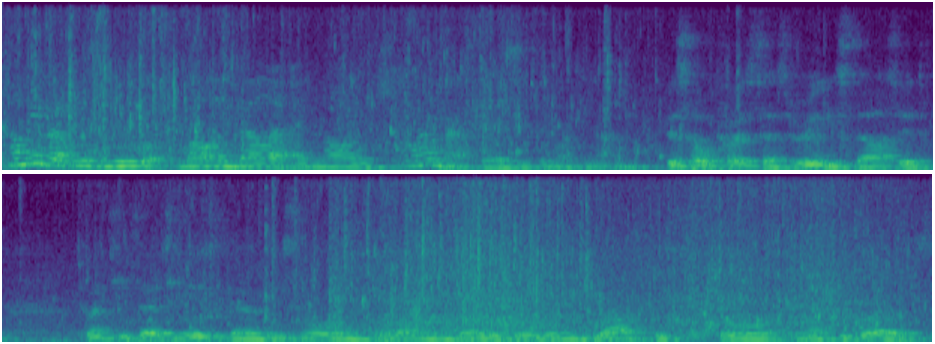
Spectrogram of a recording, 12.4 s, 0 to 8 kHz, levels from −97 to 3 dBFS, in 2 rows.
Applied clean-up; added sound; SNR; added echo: none; Waves, surf; 11 dB; reverberation time 0.6 s.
